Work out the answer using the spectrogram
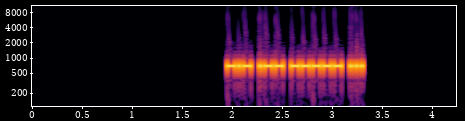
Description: Morse code, heard as a keyed tone, about 46 wpm, 700 Hz. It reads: KW0S
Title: USA Call Signs - 4 Characters - 45wpm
